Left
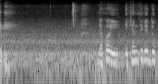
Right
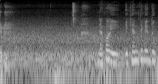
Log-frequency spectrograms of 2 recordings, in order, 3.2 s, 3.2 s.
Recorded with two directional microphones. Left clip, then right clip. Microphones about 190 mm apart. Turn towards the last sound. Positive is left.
turn(degrees=15)  # may be behind; listen again after turning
